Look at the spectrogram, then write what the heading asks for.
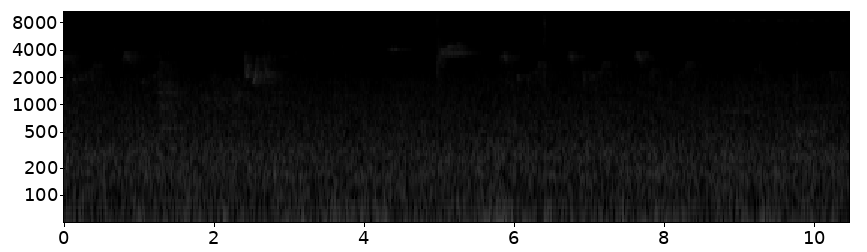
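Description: Faint bird calls: a run of short, high chirps repeating every half second or so, over a steady low hiss of outdoor background noise, with a few faint clicks.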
